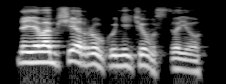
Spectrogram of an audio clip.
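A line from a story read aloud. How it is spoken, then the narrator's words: Exclaimed. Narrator (Russian): воскликнула Женька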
